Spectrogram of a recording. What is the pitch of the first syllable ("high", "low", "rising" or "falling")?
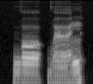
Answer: low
